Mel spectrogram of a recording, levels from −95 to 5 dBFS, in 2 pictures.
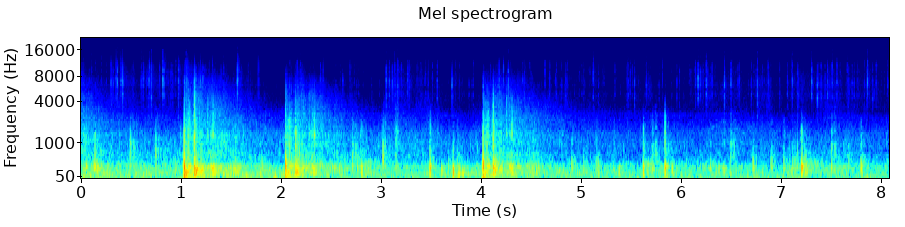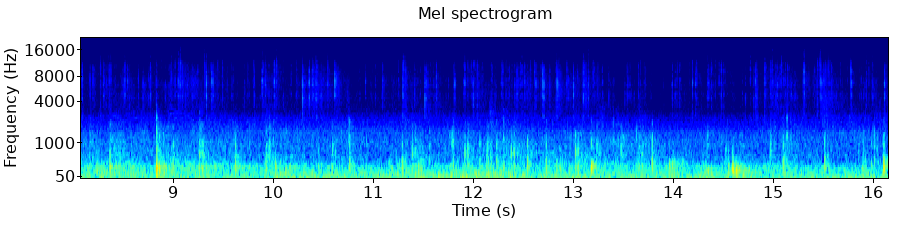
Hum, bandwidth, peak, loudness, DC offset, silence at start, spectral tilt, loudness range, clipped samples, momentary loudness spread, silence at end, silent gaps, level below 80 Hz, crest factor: none; 13 kHz; -10 dBFS; -42 LUFS; under 0.1%; 0 s; -8 dB/octave; 13 LU; under 0.1%; 19 LU; 0 s; none; -50 dBFS; 32 dB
